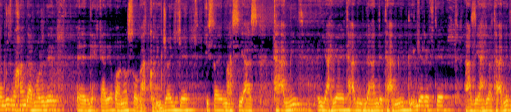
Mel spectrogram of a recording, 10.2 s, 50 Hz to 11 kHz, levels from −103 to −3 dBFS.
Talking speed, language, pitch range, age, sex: 130 wpm, Persian, 100-120 Hz, 30-49, male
